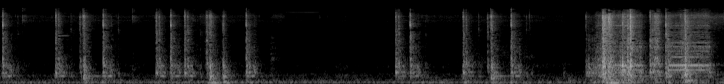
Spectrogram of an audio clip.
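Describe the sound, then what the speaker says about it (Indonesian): A Canon IP2770 inkjet printer runs a print job, giving irregular bursts of sharp mechanical clicks and clatters with short pauses between them, then a denser rattling stretch at the end. "Oke, kita perintah print yang tadinya bling ya,"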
